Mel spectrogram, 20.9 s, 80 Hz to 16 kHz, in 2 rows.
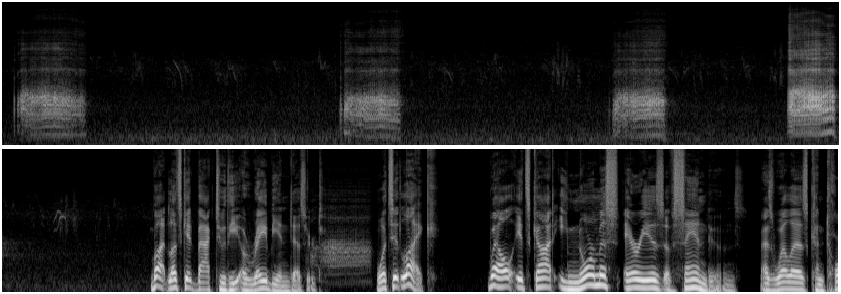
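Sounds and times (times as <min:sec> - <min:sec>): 
brown-necked raven calling with harsh croaking caws: 0:00.1 - 0:01.2, 0:04.2 - 0:05.1, 0:07.6 - 0:08.4, 0:09.8 - 0:10.8, 0:12.9 - 0:15.3
speech: 0:12.3 - 0:15.9, 0:16.5 - 0:20.9.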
